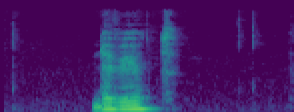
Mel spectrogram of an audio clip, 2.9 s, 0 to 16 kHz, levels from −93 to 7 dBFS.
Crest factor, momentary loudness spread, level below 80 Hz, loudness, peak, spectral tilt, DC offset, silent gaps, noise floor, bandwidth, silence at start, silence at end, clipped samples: 18 dB; 17 LU; -60 dBFS; -24 LUFS; -10 dBFS; -7.5 dB/octave; under 0.1%; none; -76 dBFS; 10.5 kHz; 0.9 s; 1.2 s; under 0.1%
